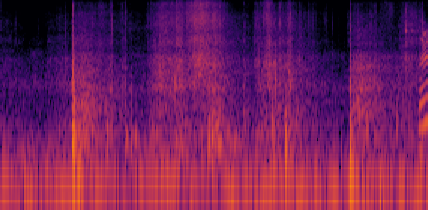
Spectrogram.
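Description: A cardboard box is torn open.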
